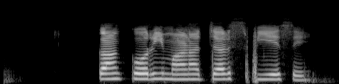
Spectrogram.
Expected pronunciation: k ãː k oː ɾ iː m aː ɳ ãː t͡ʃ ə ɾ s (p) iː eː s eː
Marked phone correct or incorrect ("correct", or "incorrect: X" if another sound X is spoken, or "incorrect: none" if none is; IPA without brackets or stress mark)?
correct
